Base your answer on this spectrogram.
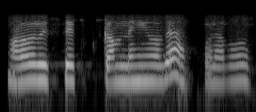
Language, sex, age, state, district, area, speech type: Hindi, female, 45-60, Uttar Pradesh, Ayodhya, rural, conversation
